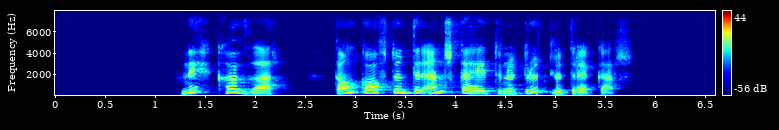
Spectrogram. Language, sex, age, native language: Icelandic, female, 40-49, Icelandic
